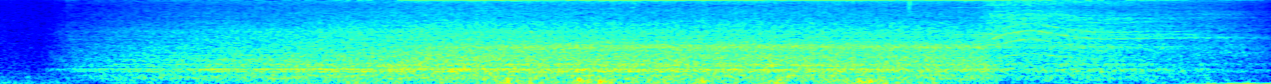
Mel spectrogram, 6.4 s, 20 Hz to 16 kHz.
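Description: A wood lathe spins an acrylic pen against a buffing wheel at a little over 1,000 RPM, a steady broad whooshing hum that swells up and holds, close and fairly loud, with no talk.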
